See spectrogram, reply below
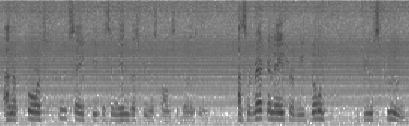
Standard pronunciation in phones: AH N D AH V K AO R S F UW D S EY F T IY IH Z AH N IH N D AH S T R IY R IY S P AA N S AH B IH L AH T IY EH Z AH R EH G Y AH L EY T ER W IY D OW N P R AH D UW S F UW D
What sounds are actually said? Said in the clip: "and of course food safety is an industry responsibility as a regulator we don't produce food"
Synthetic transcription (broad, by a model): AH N AH V K AO R S F UW D S EY F T IY IH Z AH N IH N D AH S T R IY R IY S P AA N S AH B IH L AH T IY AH Z AH R EH G Y AH L EY T ER W IY D OW N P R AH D UW S F UW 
